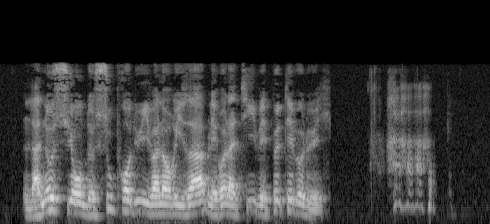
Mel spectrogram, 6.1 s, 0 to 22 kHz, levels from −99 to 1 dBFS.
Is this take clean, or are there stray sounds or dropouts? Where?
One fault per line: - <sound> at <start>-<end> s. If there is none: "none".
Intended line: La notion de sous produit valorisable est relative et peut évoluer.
- laugh at 4.6-5.5 s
